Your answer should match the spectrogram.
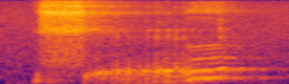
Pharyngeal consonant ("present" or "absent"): absent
